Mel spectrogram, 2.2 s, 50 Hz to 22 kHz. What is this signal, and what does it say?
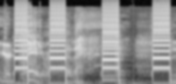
DTMF, heard as telephone touch tones, tones of about 180 ms, with speech. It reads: 6656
